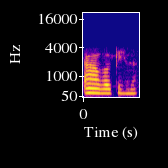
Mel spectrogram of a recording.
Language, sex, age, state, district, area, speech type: Tamil, female, 18-30, Tamil Nadu, Madurai, urban, conversation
